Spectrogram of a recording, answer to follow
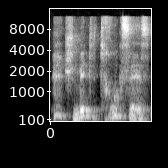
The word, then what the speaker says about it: Schmidt-Trucksäss: Um, Schmidt Toxes. So that is the German pronunciation of that and but anyhow um and it's unique because um Schmidt is six nearly 6% of the German population.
